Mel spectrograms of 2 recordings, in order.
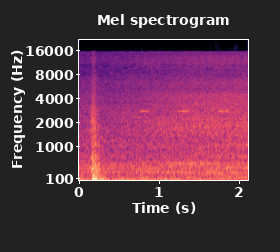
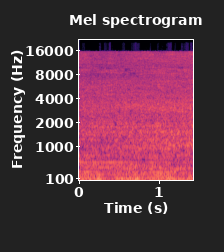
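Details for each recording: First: Infiniti Q50 VQ37 with 156,000 miles, just after spark plug change, valve covers leaking: after a single bump, engine settles into quiet steady low idle with no stumble or hunting; runs fine. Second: Infiniti Q50 3.7 VQ37, 156,000 miles, after spark plug and coil pack change: steady airy hiss over the idle; vacuum leak.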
